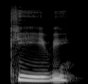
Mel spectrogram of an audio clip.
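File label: "kivi", Croatian; Mrežnik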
